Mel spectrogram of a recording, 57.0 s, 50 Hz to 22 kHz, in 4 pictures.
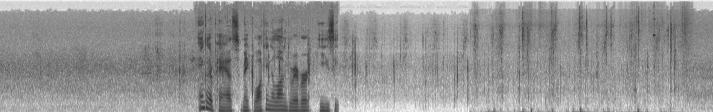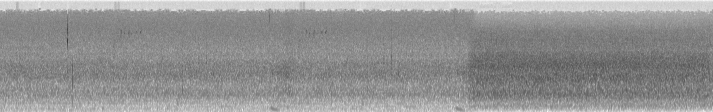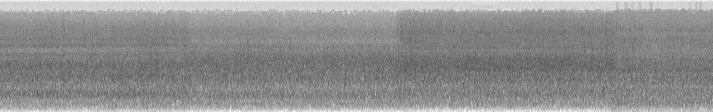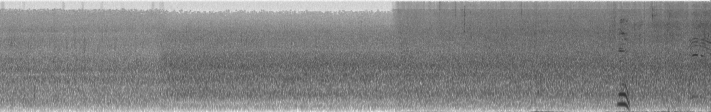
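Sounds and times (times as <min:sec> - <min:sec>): river water rushing: 0:09.4 - 0:14.0, 0:32.9 - 0:57.0.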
